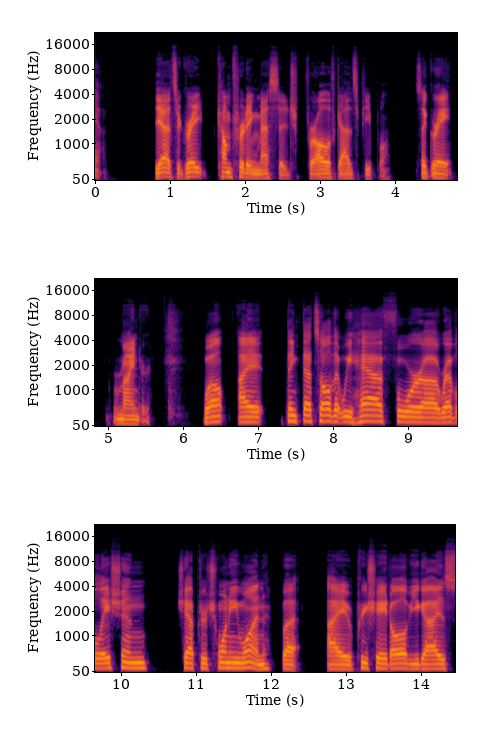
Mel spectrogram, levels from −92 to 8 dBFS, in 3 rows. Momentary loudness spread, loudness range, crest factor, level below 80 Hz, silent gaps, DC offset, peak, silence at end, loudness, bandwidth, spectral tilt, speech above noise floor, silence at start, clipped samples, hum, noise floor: 12 LU; 5 LU; 18 dB; -62 dBFS; 3.98-4.24 s; under 0.1%; -2 dBFS; 0 s; -19 LUFS; 12 kHz; -5.5 dB/octave; 70 dB; 0 s; under 0.1%; none; -89 dBFS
